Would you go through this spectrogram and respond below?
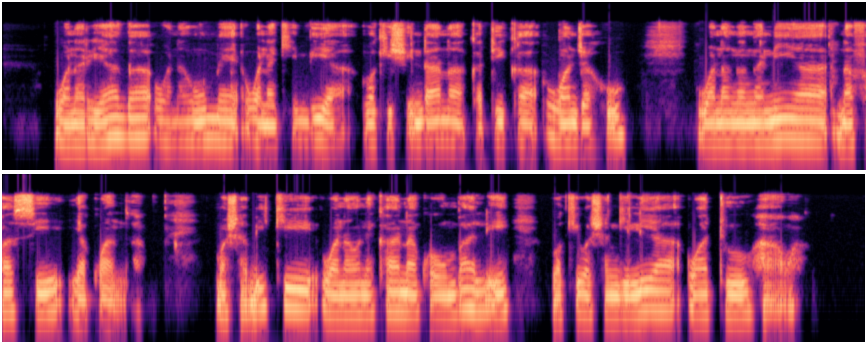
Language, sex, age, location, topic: Swahili, male, 18-24, Kisii, government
